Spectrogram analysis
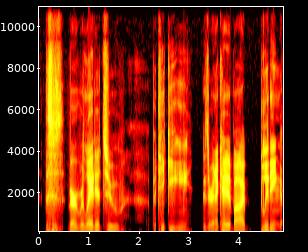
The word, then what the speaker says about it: petechia: circumscribed area this again see the next one petechia is how that word is pronounced these are very very small pinpoint bleeds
